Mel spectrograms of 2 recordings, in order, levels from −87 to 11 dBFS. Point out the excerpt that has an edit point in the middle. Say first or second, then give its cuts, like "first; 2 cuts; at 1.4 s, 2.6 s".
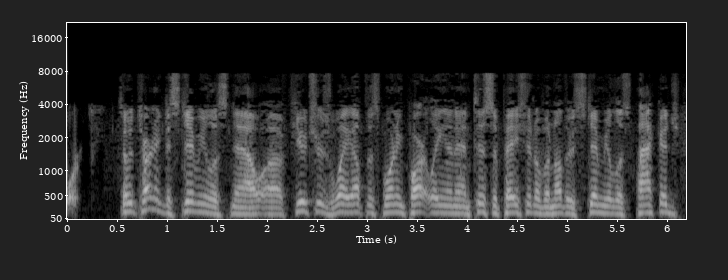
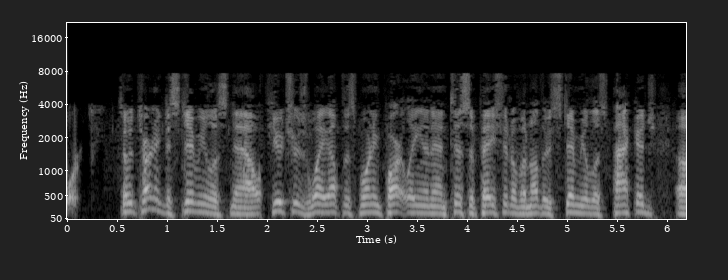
second; 1 cut; at 1.9 s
